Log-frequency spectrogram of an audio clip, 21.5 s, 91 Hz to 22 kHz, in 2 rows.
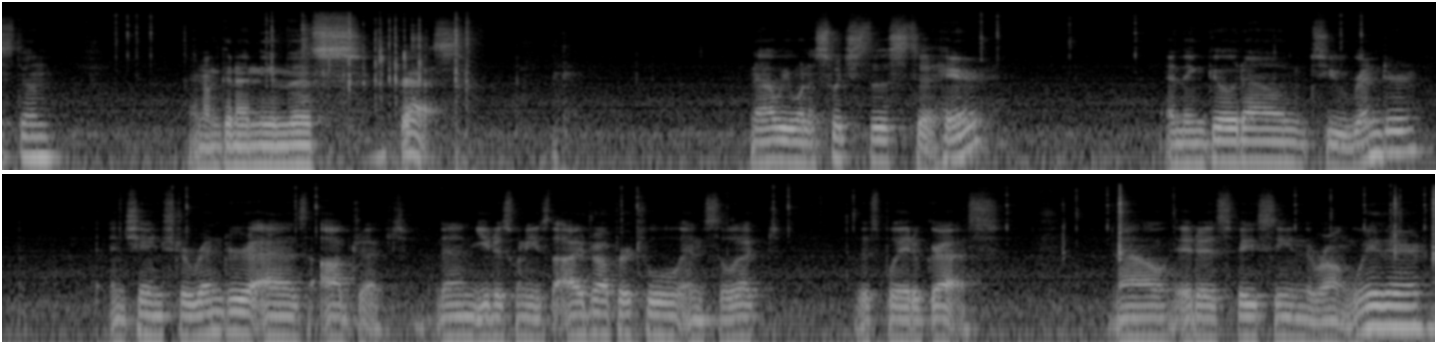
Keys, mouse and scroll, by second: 0.7 click, 0.9 click, 2.9 s, 7.2 click, 7.9 middle click, 9.9 click, 11.9 click, 15.3 click, 17.0 middle click, 18.4 scroll up 4, 18.7 shift+middle click, 19.1 scroll down 2, 19.4 middle click, 20.6 middle click, 20.8 shift+middle click, 21.1 shift+middle click, 21.4 scroll down 2.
